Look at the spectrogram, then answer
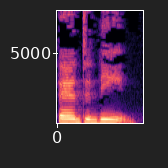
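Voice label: "Bandoneon", English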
